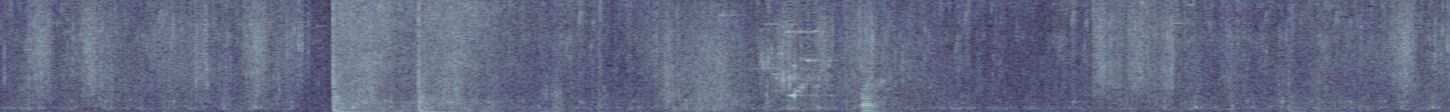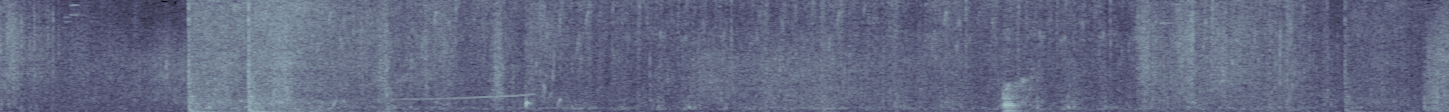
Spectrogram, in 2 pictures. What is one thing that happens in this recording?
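Footsteps patter on sand.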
